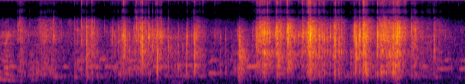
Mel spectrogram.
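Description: Plastic wrapping on a pack of art canvases crinkling and crackling as it is handled and pulled out, busiest in the second half.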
